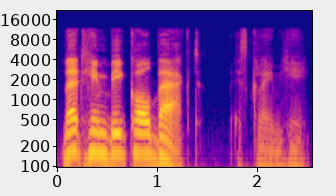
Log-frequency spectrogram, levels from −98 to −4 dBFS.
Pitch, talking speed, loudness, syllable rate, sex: 120 Hz, 165 wpm, -17 LUFS, 5.1 syllables/s, male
